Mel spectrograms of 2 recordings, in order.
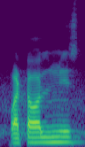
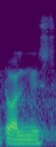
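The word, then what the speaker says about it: Ptolemy: पटोलस theorem इसे नहीं कहते हैं। टॉलस थोरम कहते हैं।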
